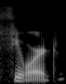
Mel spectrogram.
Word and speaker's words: fjord: thrown a small shores sorry that's fjord right not sword i always say like that so i spell it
